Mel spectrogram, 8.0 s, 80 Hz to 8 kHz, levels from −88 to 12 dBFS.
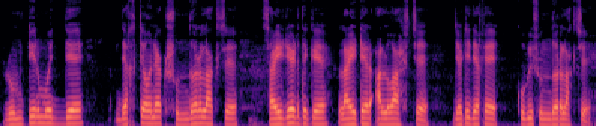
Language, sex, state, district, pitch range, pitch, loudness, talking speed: Bengali, male, Assam, Hailakandi, 135-150 Hz, 140 Hz, -18 LUFS, 120 wpm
